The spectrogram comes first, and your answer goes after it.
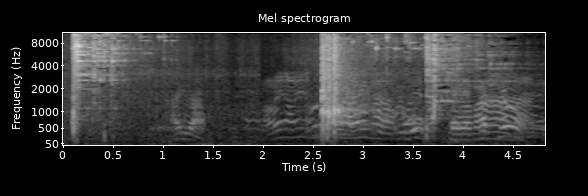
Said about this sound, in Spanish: Estrellando vajilla contra el suelo para simbolizar que son los que pagan los platos rotos de esta crisis.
